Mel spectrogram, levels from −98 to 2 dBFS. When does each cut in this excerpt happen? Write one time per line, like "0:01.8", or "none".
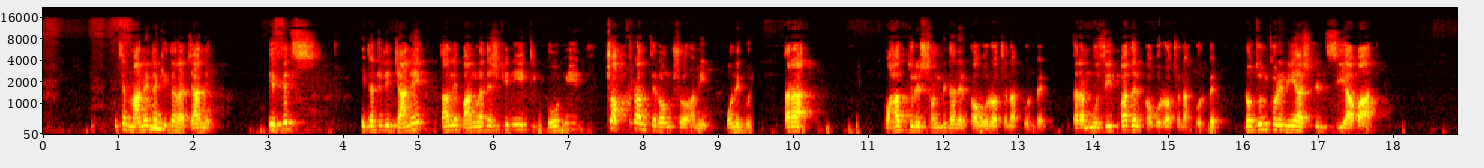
0:09.5

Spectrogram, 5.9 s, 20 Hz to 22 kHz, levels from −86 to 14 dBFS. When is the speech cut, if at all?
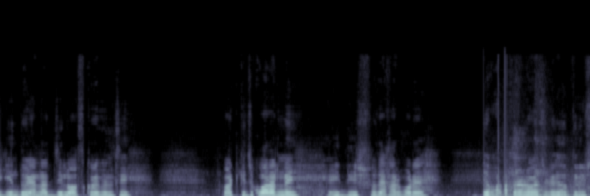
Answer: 0:04.8

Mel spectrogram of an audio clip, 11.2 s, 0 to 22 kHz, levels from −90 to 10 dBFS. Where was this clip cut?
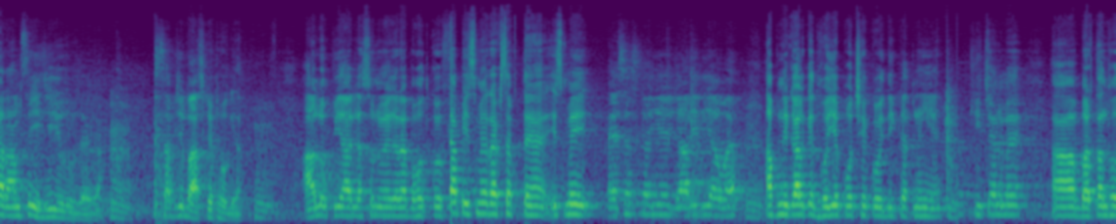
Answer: none

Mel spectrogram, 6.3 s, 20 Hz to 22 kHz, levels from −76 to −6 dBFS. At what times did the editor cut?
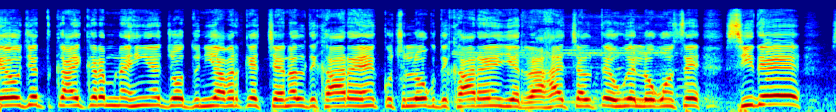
none

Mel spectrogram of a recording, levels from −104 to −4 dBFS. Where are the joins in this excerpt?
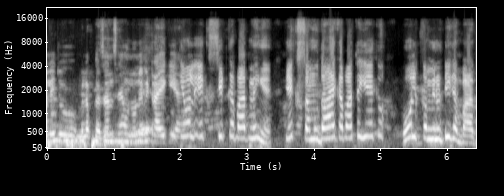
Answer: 0:02.0

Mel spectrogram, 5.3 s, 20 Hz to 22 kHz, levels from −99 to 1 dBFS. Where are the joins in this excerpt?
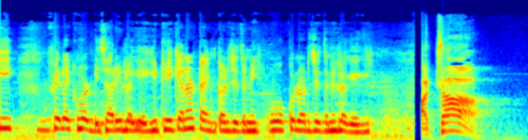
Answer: none

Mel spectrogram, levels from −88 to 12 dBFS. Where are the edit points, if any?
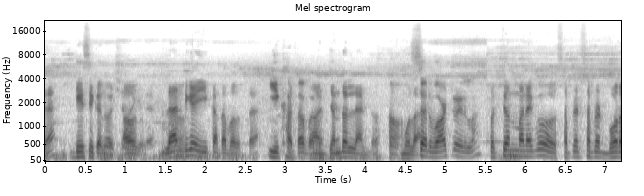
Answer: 0:05.6

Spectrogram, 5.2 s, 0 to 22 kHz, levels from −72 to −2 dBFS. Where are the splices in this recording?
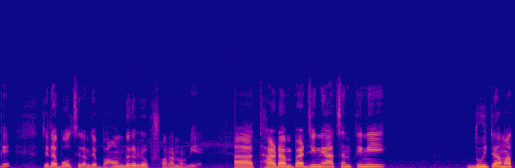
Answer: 0:02.2

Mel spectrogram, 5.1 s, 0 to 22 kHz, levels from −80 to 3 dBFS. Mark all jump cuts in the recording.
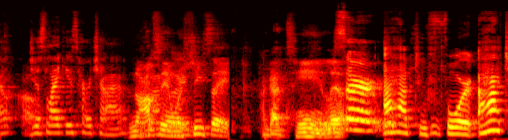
0:02.4

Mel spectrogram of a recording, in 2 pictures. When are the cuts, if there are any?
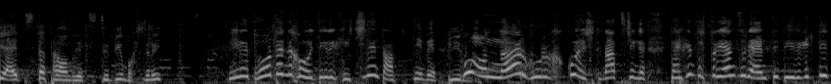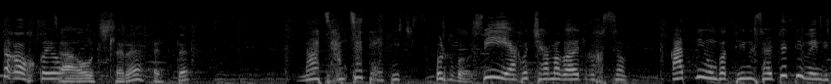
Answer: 0:01.4

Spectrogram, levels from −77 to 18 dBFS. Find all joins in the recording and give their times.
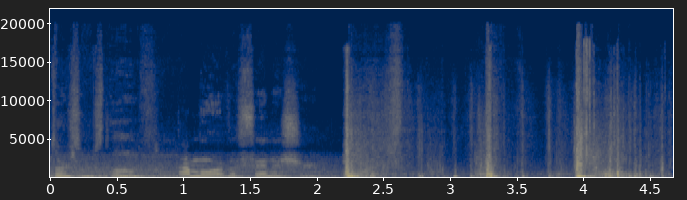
none

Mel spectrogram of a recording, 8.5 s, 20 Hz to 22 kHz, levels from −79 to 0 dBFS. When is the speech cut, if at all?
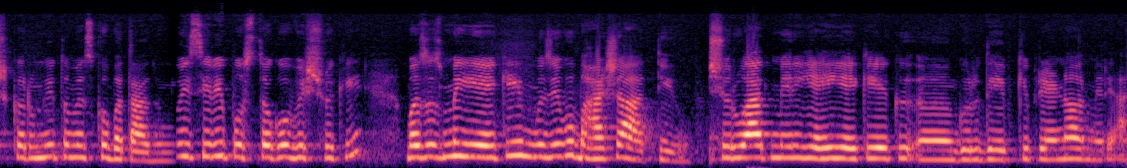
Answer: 0:01.4
0:05.4

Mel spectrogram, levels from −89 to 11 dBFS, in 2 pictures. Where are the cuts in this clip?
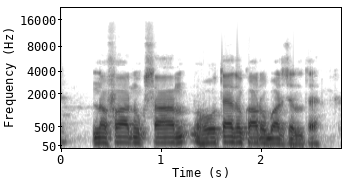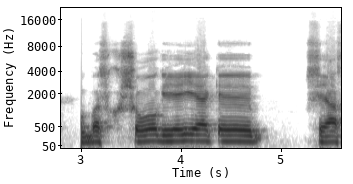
0:03.0

